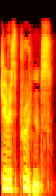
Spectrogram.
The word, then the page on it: jurisprudence: British English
